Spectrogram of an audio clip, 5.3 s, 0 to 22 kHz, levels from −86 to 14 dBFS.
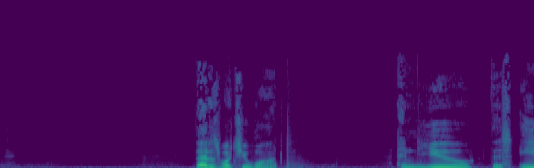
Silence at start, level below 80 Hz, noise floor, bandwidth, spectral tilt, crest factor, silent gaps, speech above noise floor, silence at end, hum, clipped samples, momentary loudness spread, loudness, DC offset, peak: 1.95 s; -54 dBFS; -74 dBFS; 14.5 kHz; -7.5 dB/octave; 24 dB; none; 42 dB; 0 s; none; under 0.1%; 14 LU; -33 LUFS; under 0.1%; -10 dBFS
